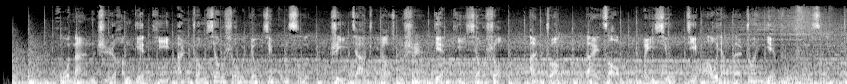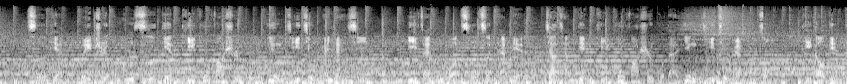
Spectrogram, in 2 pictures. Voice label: 男 解说专题, 配音; 电梯突发事故应急救援演习解说

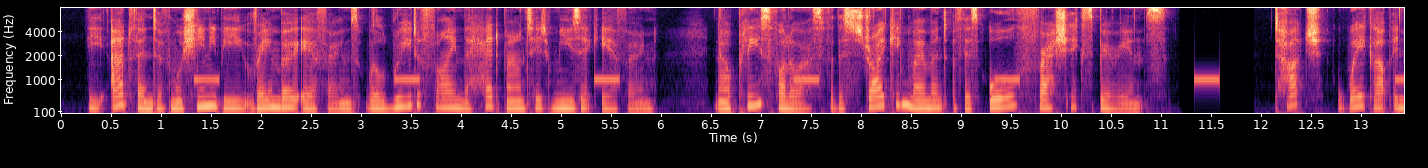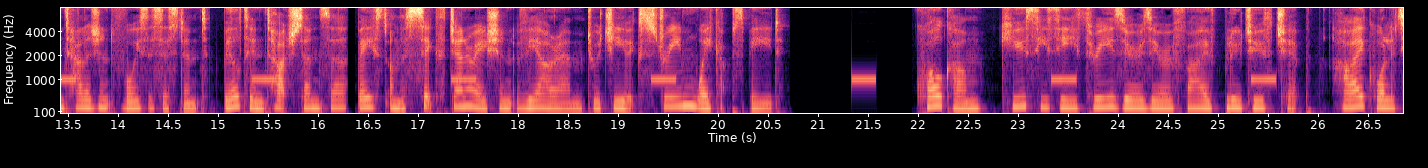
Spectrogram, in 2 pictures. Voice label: 耳机广告

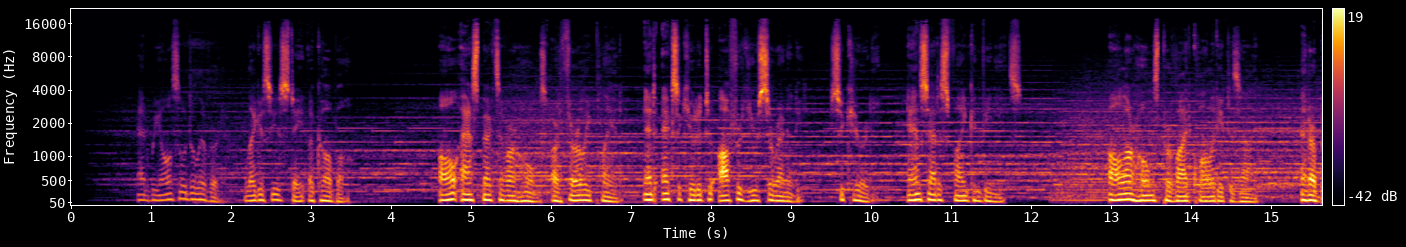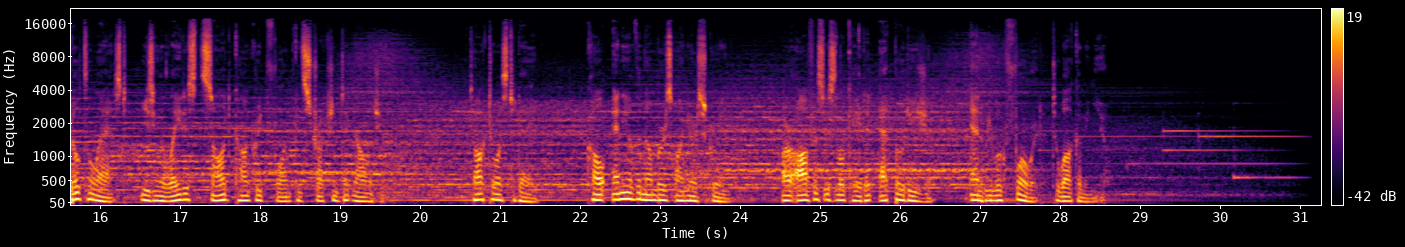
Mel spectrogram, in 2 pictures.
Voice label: 外籍英男 广告

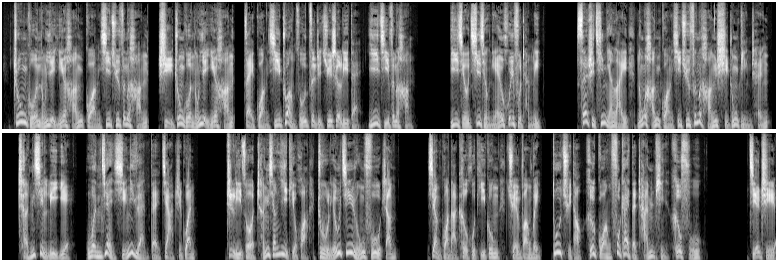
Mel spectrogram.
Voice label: 男 银行企业宣传 宣传配音; 中国农业银行广西区分行

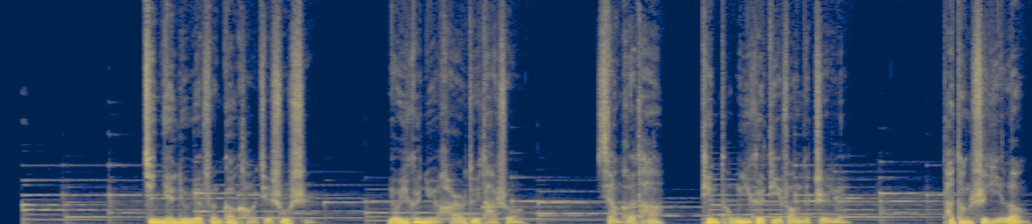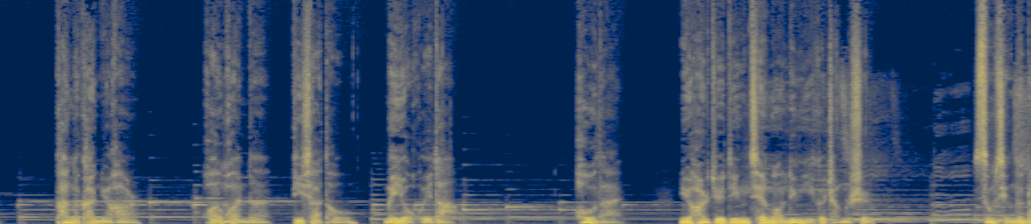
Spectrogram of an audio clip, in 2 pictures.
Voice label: 男 电台 视频小述

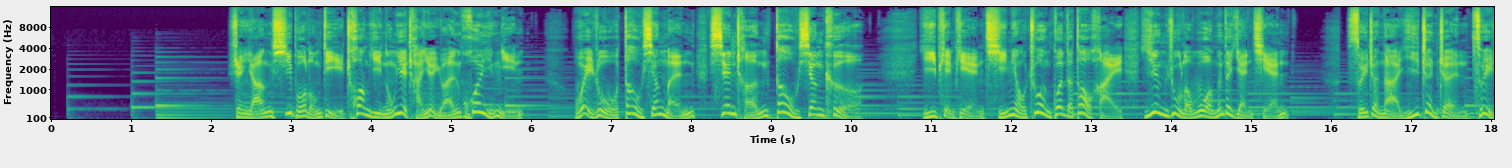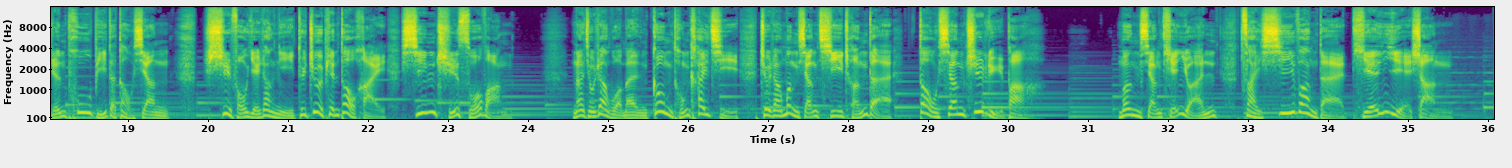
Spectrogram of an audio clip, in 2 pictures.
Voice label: 男 专题 大气; 锡伯龙地创业农业产业园

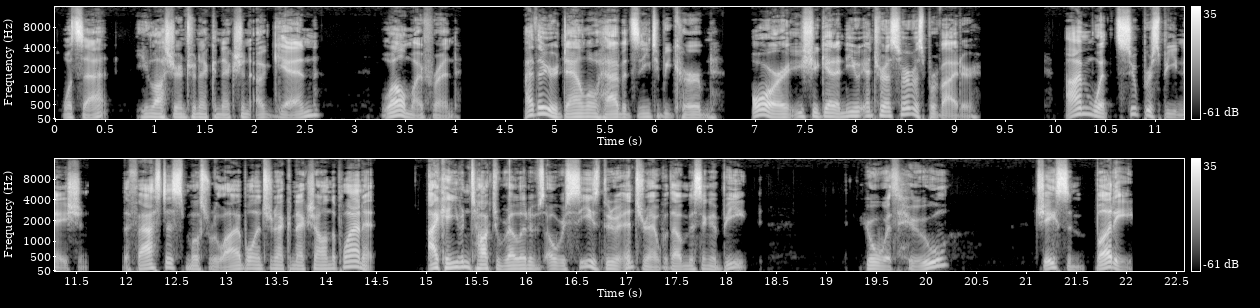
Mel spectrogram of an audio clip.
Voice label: 外籍英男 干音 叙述

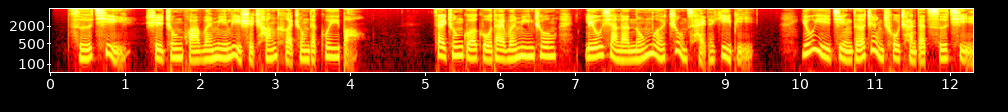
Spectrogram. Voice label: 女, 品牌广告; 景德镇青花瓷餐具

